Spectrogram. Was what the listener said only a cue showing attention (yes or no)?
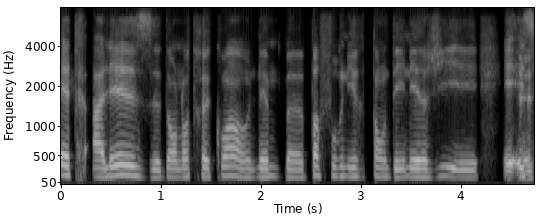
yes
